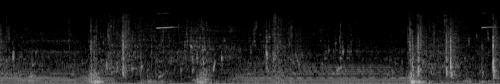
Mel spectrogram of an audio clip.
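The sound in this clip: A boat glides through water into a narrow canal between rocks, with soft lapping and a few louder splashing surges over a faint, steady low hum, all fairly quiet.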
